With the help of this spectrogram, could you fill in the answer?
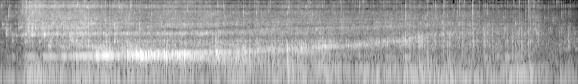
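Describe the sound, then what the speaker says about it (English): Juice poured into a jug, a steady liquid gush that starts strong, then gradually thins and trails off over several seconds, heard up close with no talk. "So I have got my jug and we are gonna pour it in."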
